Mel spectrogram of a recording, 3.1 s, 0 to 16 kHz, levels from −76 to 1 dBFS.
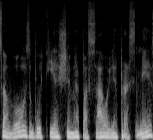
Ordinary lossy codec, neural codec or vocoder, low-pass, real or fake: Opus, 16 kbps; codec, 44.1 kHz, 2.6 kbps, SNAC; 14.4 kHz; fake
